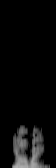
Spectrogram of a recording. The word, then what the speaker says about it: Yahweh: Recent archaeological discoveries have indicated that this term should be pronounced Yahweh.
